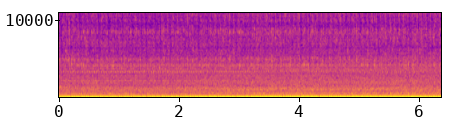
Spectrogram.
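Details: Freshly rebuilt VW Type 1 1776cc engine (90.5mm pistons, Engle 100 cam) bench-run on a dolly during dynamic timing with Flamethrower distributor: even, steady low hum at idle with no knocks or ticks; running healthy.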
